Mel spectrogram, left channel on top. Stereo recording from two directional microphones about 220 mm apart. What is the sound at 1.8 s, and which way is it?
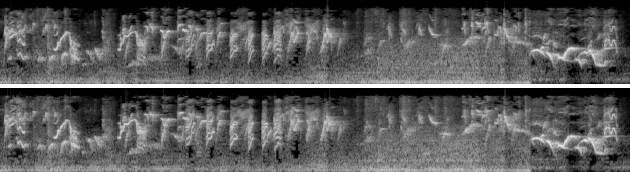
Chirp, centre (ahead or behind).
